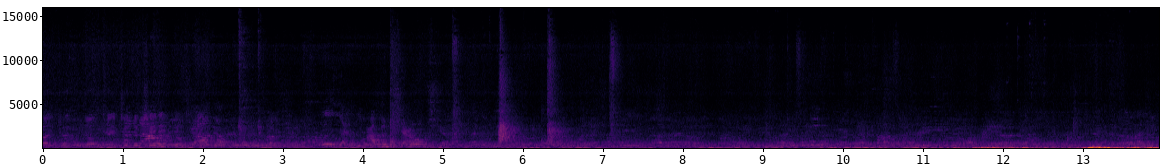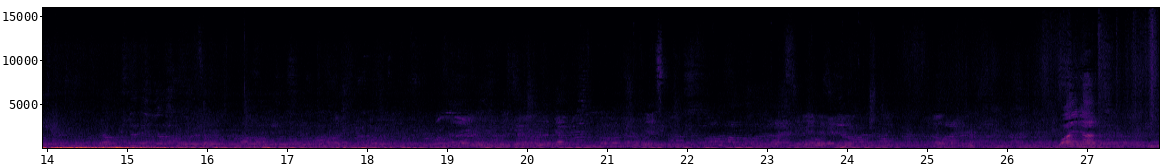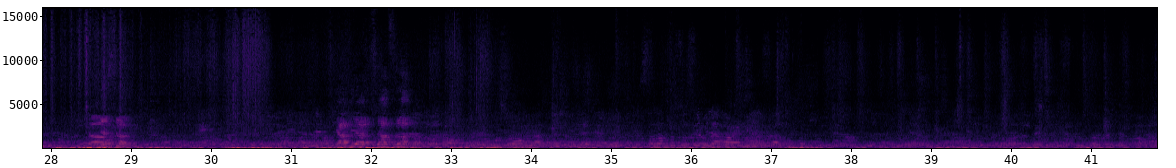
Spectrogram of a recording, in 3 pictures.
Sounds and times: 0.0s people 41.8s

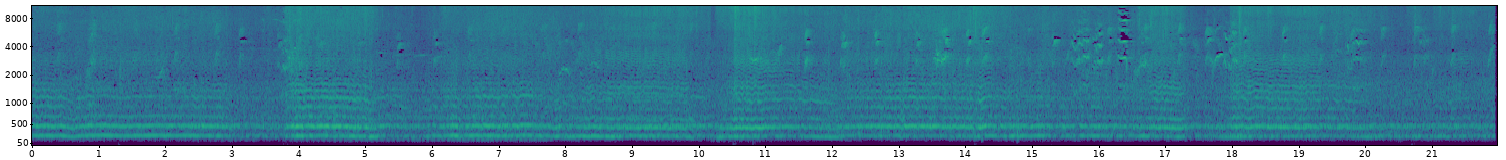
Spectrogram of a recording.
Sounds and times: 0.0s bees 21.9s

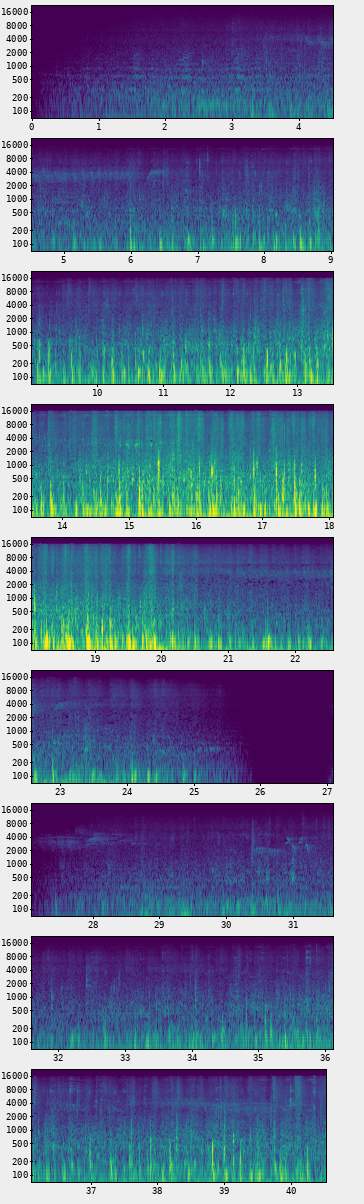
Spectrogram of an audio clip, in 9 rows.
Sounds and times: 0.9s horses walking in the forest 25.7s
27.2s horses walking in the forest 40.5s

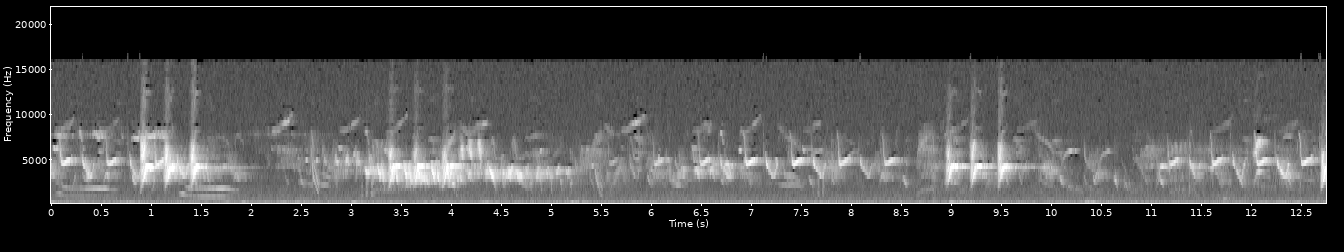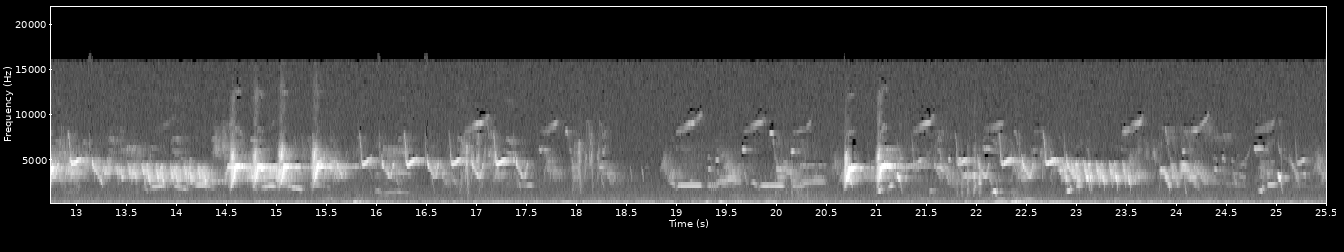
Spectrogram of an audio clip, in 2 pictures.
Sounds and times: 0.0s birds 25.5s
21.8s voices 24.5s

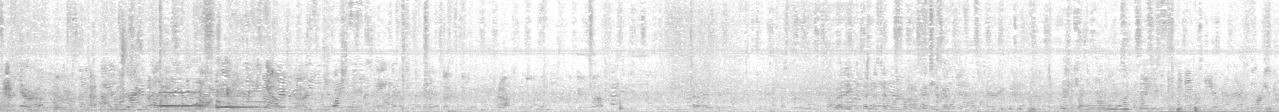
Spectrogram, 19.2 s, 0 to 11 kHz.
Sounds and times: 0.0s Subway interior car chatter 19.1s

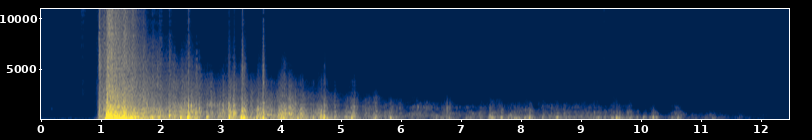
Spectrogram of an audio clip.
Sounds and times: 1.0s Extremely Close THUNDER 10.7s

